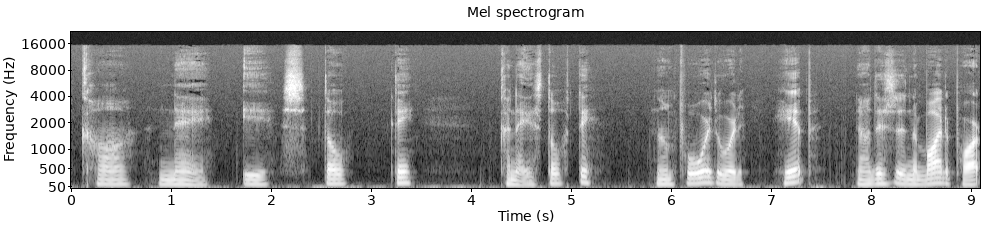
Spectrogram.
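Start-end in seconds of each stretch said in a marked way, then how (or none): 0.1-3.4 "Ka ne is to te" drawn out slowly, syllable after syllable; slow demo. Shown as a demonstration. Radio teacher to learners, very slow demonstration. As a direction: stretch each sound of "Ka ne is to te" for learners. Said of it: "It's pronounced like this".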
